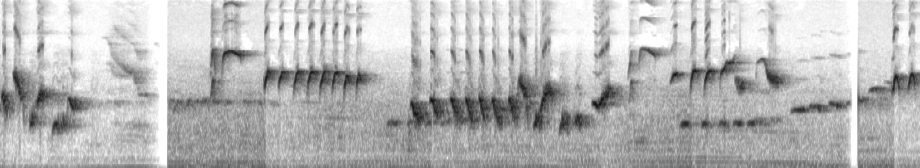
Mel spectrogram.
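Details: Varied white-rumped shama song meant to set off other shamas singing: clusters of sharp chirps, rapid rattling runs and sweet slurred whistles, switching patterns every second or two.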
